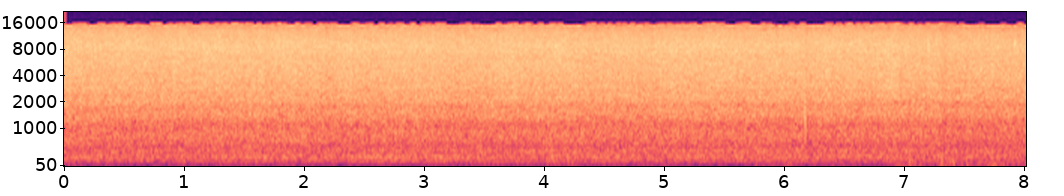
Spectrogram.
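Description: Waterfall pouring onto rocks and into a shallow stream: a steady, loud rush of falling water.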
